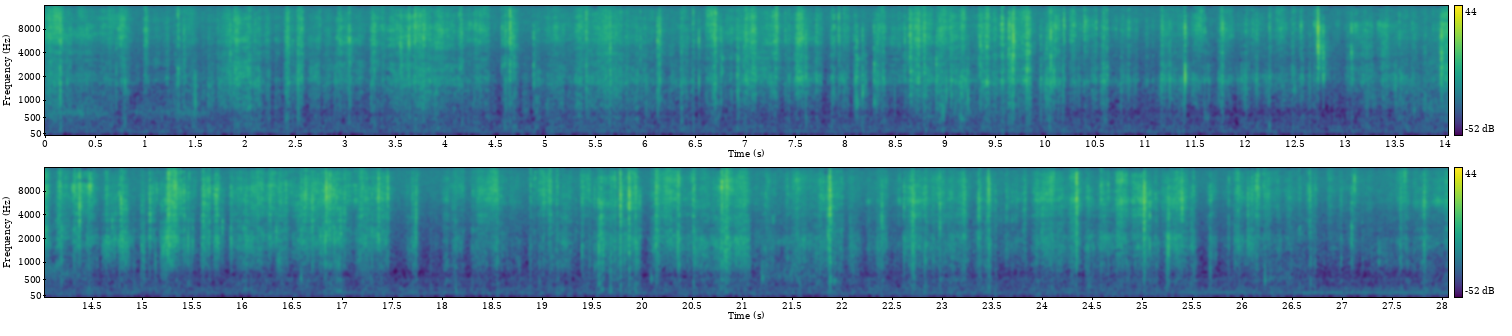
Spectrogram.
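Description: Origami paper being handled and folded, an irregular run of small crinkles and crackles as paper pieces are bent and slid together.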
